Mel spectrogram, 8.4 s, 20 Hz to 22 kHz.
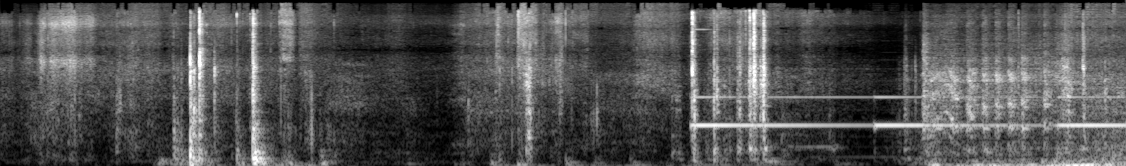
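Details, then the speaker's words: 1991 Dodge Grand Caravan SE, revived after sitting since 2003, just after installing new muffler exhaust kit: a few clicks and steady fuel pump hum, then engine catches and settles into quiet, even, healthy idle. "Oh, that's nice and quiet. You can hear the fuel pump running now. Listen to that. Hey, that's nice and quiet."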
